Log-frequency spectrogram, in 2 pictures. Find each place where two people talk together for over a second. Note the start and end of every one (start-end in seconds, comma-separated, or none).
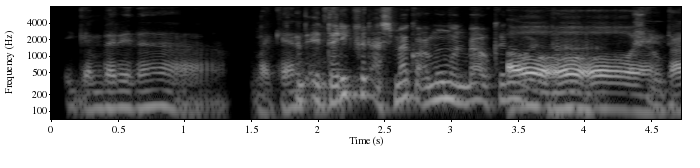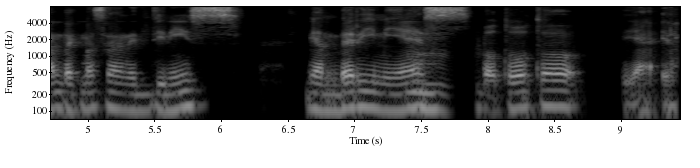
3.5-4.8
